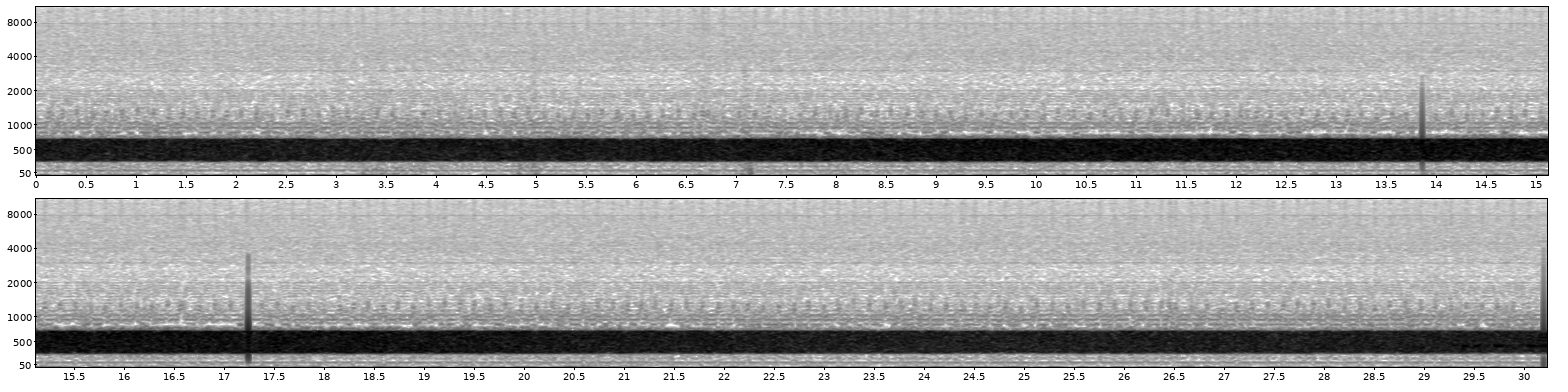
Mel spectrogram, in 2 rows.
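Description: Icom IC-7200 shortwave receiver hissing with band-limited static through a narrow CW filter on the 20 m NCDXF beacon frequency. The noise slowly swells and fades, and no beacon is heard above it. A faint tone shows right at the end.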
